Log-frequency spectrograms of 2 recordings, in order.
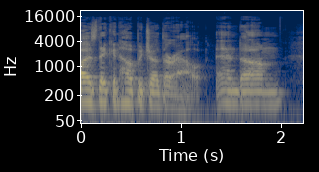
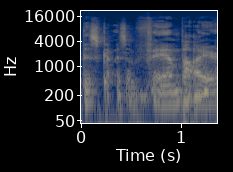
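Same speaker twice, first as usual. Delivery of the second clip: awed whisper; 3 semitones lower, 12 dB quieter, slower than usual. Retold or imitated. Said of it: "I was like".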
